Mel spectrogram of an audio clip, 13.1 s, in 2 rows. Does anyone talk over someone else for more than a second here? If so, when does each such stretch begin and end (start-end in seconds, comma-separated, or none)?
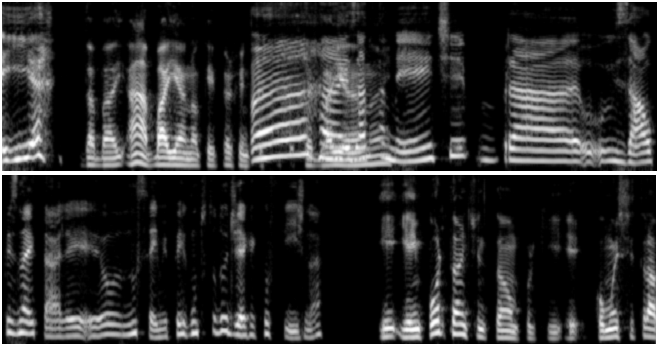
2.5-3.9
